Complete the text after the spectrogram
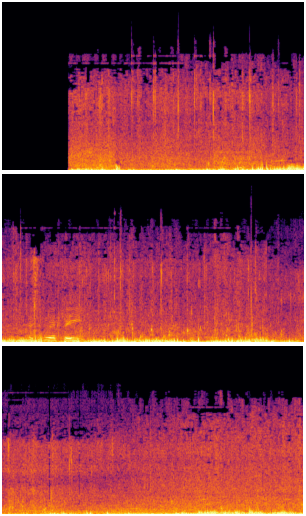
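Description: Shallow water washes gently over sand outdoors.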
